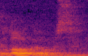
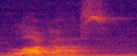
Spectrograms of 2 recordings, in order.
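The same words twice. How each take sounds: First: The first vowel is a short, quick 'oh'. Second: The first vowel sounds like 'ah'. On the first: "Just quick, quick O's" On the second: "I do Omicron as a ah"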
